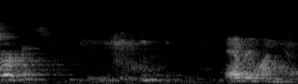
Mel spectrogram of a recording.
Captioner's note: laughter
